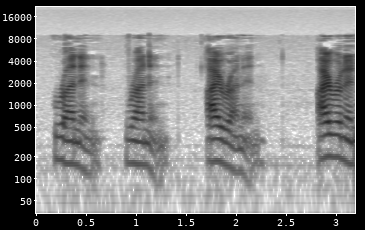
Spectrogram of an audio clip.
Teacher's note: those two words are really linked together because we have an ending consonant and a beginning vowel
